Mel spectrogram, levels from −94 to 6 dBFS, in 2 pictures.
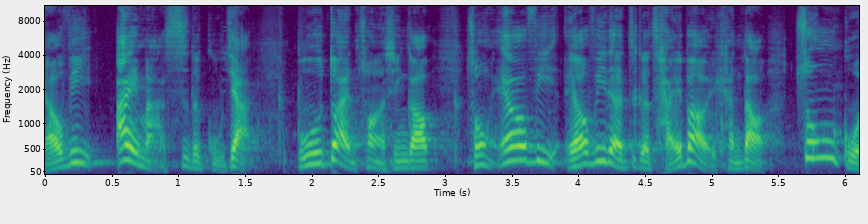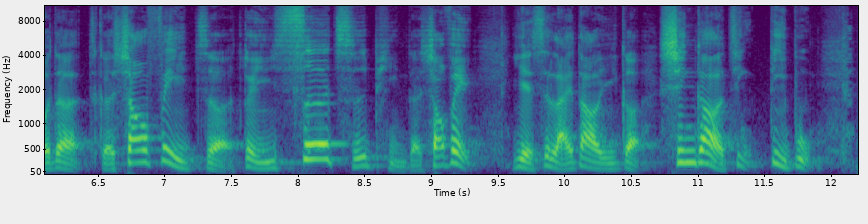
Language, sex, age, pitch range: Chinese, male, 50-69, 195-320 Hz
